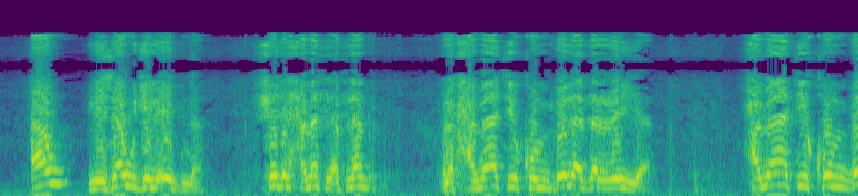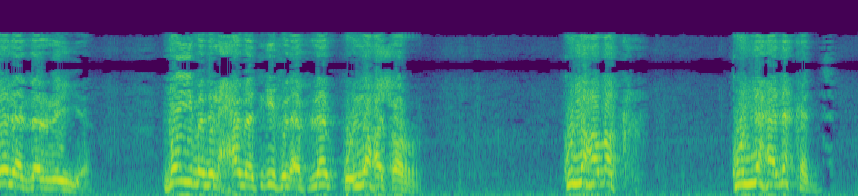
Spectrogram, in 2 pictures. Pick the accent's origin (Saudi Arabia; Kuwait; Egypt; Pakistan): Egypt; ده مثلا عندنا في مصر. ويقول لك ربي يا خيبة للغيبة، ده مثل برضه مصري.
